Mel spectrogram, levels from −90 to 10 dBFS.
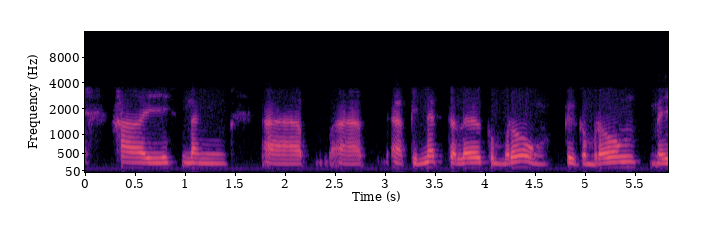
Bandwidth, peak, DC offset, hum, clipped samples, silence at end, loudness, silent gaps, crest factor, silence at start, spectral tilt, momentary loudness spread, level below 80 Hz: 4.1 kHz; -18 dBFS; under 0.1%; none; under 0.1%; 0 s; -32 LUFS; none; 14 dB; 0 s; -8 dB/octave; 8 LU; -78 dBFS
